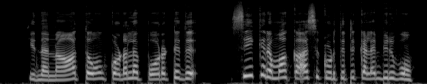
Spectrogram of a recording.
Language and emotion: Tamil, disgusted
